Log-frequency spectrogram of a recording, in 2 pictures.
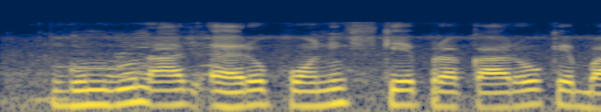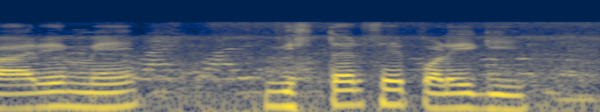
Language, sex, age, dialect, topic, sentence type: Hindi, male, 18-24, Hindustani Malvi Khadi Boli, agriculture, statement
